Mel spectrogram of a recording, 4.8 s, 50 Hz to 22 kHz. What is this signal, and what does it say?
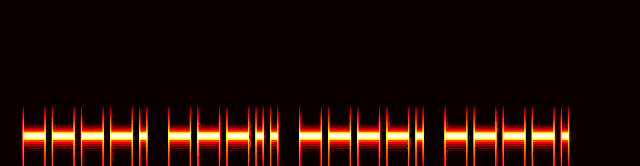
Morse code, heard as a keyed tone, about 22 wpm, 700 Hz. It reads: 9899
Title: Numbers - 4-Digit 22wpm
